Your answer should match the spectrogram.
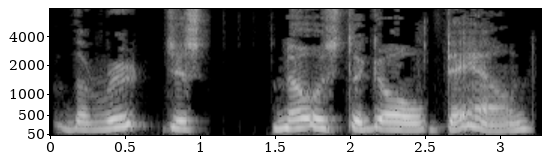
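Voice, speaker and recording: A man speaking as a podcast guest in casual, reflective conversation, thoughtful and a little halting. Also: sits high, dark tone, slightly rough.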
